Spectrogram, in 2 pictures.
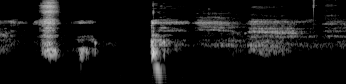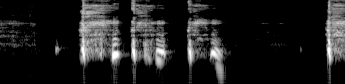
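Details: Person with cystic fibrosis, during a chest workout, reports mucus in the upper lungs and audible wheezing; productive cough in cystic fibrosis.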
